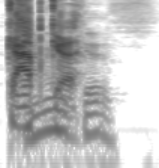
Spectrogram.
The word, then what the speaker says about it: Koepka: It's not Koepka. It's Koepka. Koepka. Here's a correction. It's Koepka, not Koepka. – It's weird. It's like Sapko and Kafka had a baby, and they named it Koepka.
